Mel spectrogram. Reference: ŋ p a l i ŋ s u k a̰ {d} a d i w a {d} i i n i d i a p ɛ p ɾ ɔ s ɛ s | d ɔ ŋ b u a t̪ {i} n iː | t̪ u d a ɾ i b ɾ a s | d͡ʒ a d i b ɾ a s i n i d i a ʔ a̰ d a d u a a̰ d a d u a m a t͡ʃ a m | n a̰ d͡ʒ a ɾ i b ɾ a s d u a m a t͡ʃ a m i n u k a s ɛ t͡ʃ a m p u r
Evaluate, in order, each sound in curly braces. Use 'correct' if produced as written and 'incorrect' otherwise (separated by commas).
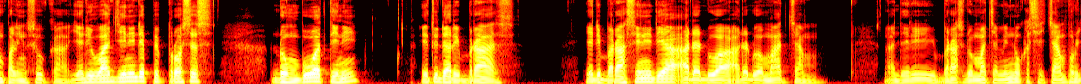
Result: incorrect, incorrect, correct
